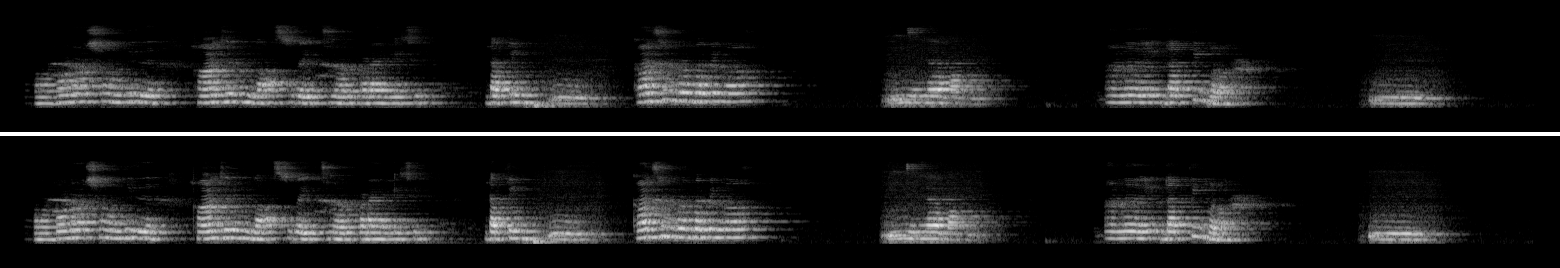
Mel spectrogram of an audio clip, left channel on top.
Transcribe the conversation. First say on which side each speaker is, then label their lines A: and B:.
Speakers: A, on the right; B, on the right.
A: போன வருஷோ வந்து இது காஞ்சுரிங் லாஸ்ட் ரைட்ஸ்னு ஒரு படோ எறங்குச்சு டப்பிங்
B: ம் ம்
A: காஞ்சுரிங் படோ பாப்பிங்களா
B: இல்ல பாக்
A: அந்த டப்பிங் படோ
B: ம்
